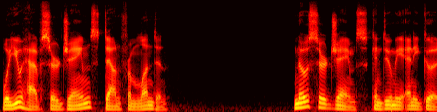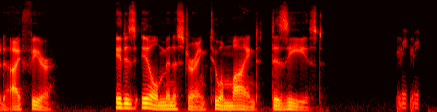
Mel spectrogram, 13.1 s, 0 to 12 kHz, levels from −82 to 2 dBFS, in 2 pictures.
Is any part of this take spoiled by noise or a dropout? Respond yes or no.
yes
